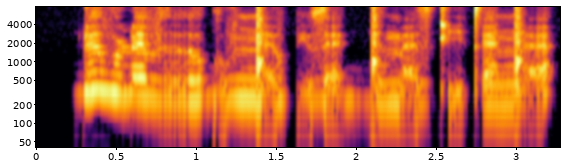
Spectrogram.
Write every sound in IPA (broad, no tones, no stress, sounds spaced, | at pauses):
ɖ ɘ v u ɳ ɛ v r ʊ ɡ ṵ v ŋ͡ǃ ɛ̰ v pʲ ṵ z ɛ̰ ɡ ɡ͡ǃ ɘ m æ̰ z kʼ ḭ tʼ ɛ ŋ͡ǃ æ̰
